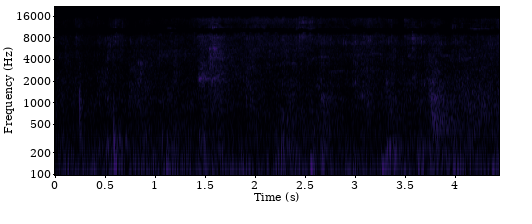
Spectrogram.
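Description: Faint hoofbeats of a horse being ridden on soft dirt arena footing, a loose run of dull thuds.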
